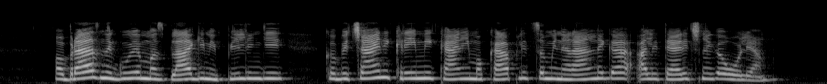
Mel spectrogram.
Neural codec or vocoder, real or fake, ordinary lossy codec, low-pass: none; real; none; 7.2 kHz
